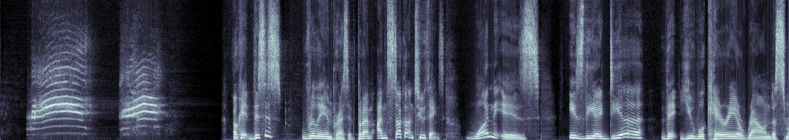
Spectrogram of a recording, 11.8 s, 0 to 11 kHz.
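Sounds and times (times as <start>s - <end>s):
cat meowing: 0.4s - 2.6s
speech: 3.5s - 11.8s.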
